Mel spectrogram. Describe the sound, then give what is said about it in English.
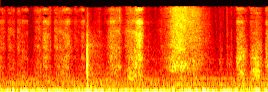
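A pen nib scratches steadily across paper in dry strokes as it is tested in a quiet place, with a sharp tick partway through and a brighter, louder rasp near the middle; no voices. “We try to make sure that when we do test the nib, so it's in a quiet place, but I always like to hear that noise of the nib against paper.”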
